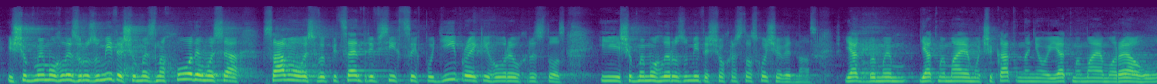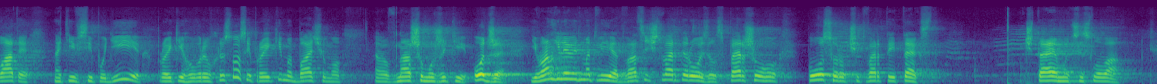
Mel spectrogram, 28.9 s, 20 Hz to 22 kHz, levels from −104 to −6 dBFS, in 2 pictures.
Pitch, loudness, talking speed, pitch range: 195 Hz, -31 LUFS, 150 wpm, 180-220 Hz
